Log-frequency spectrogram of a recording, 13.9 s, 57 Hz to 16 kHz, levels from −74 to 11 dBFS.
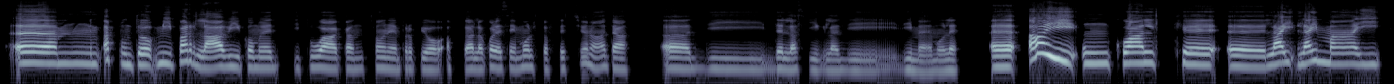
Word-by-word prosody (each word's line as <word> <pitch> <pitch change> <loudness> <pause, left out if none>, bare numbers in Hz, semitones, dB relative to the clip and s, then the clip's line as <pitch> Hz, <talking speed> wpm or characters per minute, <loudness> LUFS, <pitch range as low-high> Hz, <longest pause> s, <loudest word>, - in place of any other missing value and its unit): uhm, 235 -1 +5
appunto, 220 -7 -2
mi 235 -1 -7
parlavi 190 -7 0
come 175 -1 -7
di 170 - -24
tua 175 0 -2
canzone 165 0 -8
proprio 160 -2 -8
af - - -14
alla 160 0 -4
quale 185 -3 -3
sei 170 0 -12
molto 185 -2 -9
affezionata, 165 +2 -8 0.3
uhm, 170 -1 -1
di 160 -1 -16
della 160 -1 -6
sigla 150 -2 -12
di 145 0 -16
di 160 0 -11
Memole. 140 +2 -9 0.3
Ehm, 185 0 +5
hai 340 - +8
un 235 0 -4
qualche, 240 0 +1
ehm, 190 -4 +1
l'hai 235 +4 +3
l'hai 240 +5 +2
mai, 225 -2 -4
180 Hz, 130 wpm, -19 LUFS, 160-230 Hz, 0.3 s, hai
